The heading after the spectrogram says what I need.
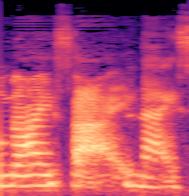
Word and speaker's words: nisi: right that's right and when you read Latin you would say roll rule Niecy exactly but the Americans and the British actually pronounce it rule 9 sy right so what does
